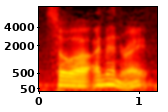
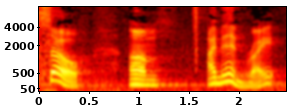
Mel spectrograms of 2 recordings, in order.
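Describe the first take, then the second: First: Softer, knowing, as if letting out the real meaning; quiet wink at what he truly means; sly aside. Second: A little louder, eager, fishing for a yes; hopeful nudge, sure he's on the list; hopeful asking. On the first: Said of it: "that's code for". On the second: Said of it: "He's like". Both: Retold or imitated.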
